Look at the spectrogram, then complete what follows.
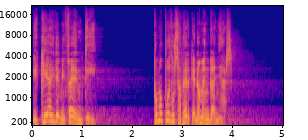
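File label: Spanish intro; VO; es ES; Yunara; bloom minigame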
